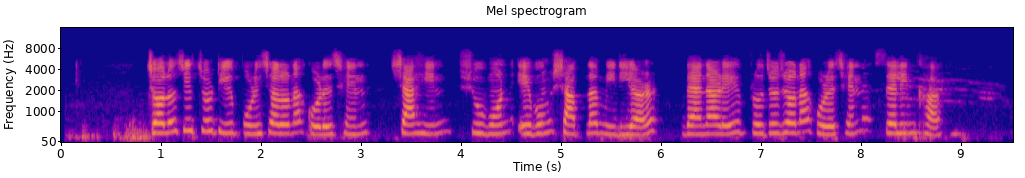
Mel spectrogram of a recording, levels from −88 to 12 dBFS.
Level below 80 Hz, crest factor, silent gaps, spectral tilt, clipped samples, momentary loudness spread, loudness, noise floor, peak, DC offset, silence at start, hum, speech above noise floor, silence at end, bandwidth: -66 dBFS; 20 dB; none; -4 dB/octave; under 0.1%; 13 LU; -20 LUFS; -51 dBFS; -2 dBFS; under 0.1%; 0.2 s; none; 31 dB; 0.45 s; 7.6 kHz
